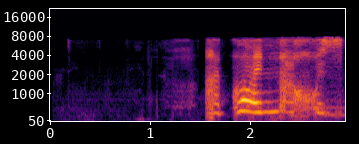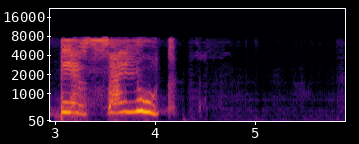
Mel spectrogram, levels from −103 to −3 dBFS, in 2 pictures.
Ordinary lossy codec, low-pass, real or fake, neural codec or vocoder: Opus, 24 kbps; 7.2 kHz; fake; codec, 16 kHz in and 24 kHz out, 0.6 kbps, FireRedTTS-2 codec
